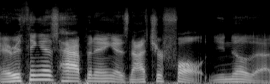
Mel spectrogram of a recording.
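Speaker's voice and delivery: ordinary delivery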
